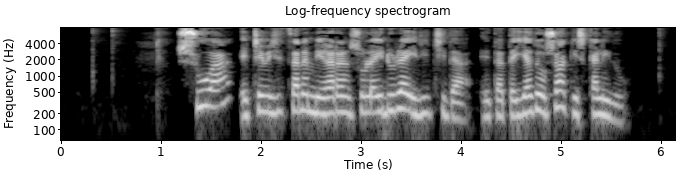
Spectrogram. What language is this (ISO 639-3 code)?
eus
